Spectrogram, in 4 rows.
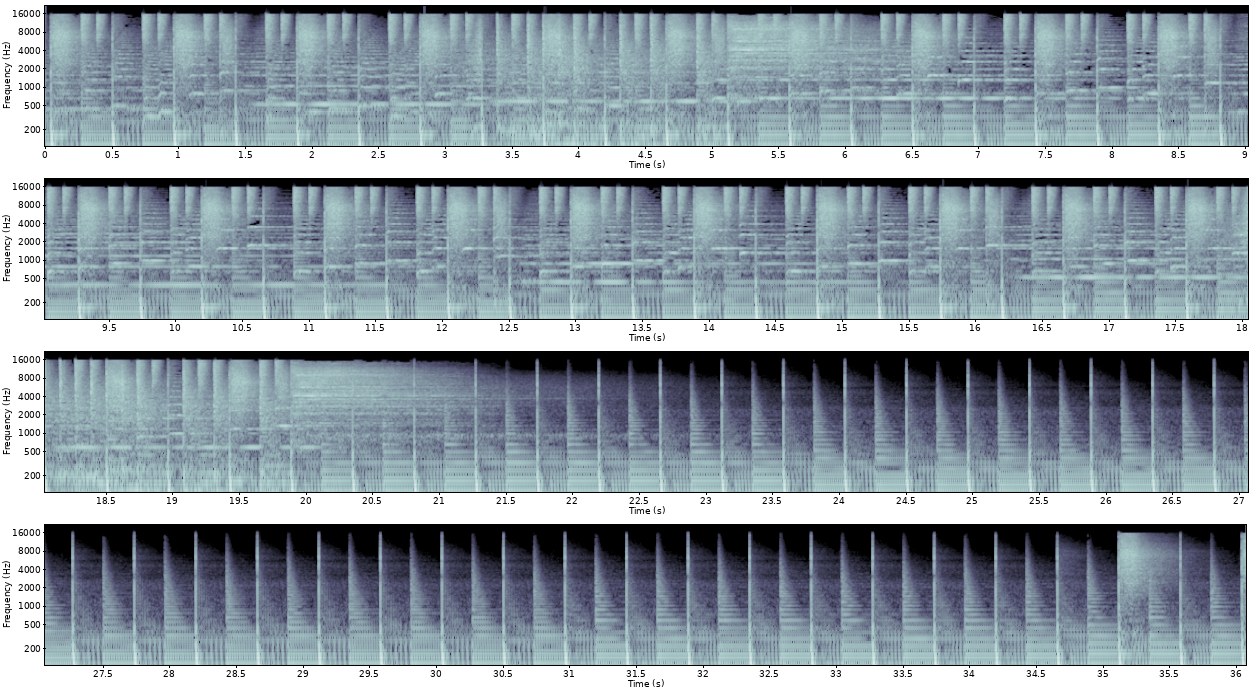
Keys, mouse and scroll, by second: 1.5 ctrl+r, 3.4-4.4 right drag, 4.4-4.8 scroll down 2, 5.3 middle click, 5.3-5.9 scroll down 3, 6.1 click, 6.6 middle click, 7.6-8.2 scroll up 1, 8.2 scroll up 1, 8.3 middle click, 9.0 shift+middle click, 10.4 3, 11.2 click, 11.9 shift+click, 12.4 shift+middle click, 13.4 middle click, 16.1 shift+d, 16.9 right click, 17.7 p, 19.2 Tab, 20.2 click, 20.7 click, 21.4 Tab, 22.2 shift+middle click, 23.0-23.5 scroll up 2, 23.5 a, 30.2 right click, 31.0 ctrl+z, 32.4-35.7 drag, 35.9 click.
